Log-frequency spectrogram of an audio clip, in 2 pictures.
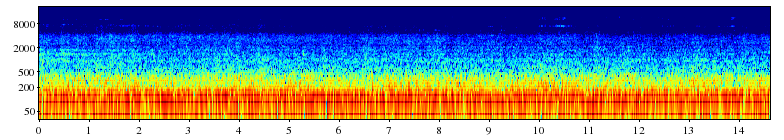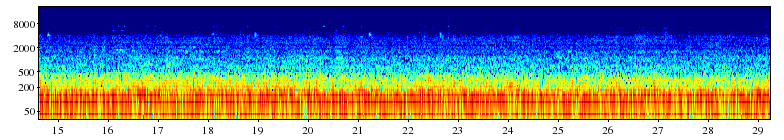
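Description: Empty flatbed freight wagons rolling slowly past on the track: a steady low rumble of wheels on rail.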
